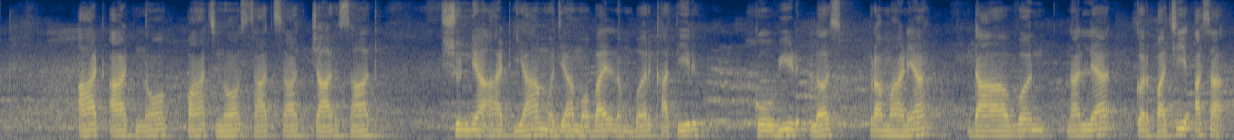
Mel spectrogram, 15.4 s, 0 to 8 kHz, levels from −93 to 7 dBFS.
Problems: constant background noise, continuous background conversations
